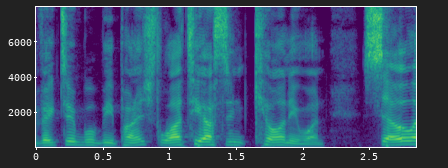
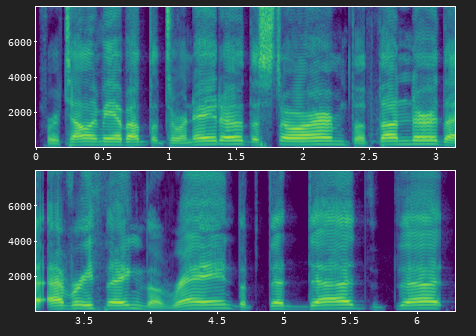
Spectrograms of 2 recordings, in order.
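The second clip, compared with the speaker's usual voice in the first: sarcastic rant; 3 semitones higher, 10 dB louder than usual. Real, not acted. Sarcastic loud listing.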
